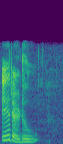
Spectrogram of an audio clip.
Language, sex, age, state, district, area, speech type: Kannada, female, 18-30, Karnataka, Chitradurga, urban, read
